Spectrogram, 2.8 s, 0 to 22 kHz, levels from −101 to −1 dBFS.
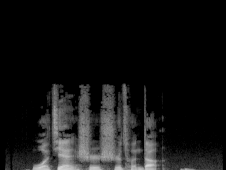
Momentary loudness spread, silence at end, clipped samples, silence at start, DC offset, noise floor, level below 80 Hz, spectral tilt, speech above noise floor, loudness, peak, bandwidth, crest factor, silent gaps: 8 LU; 0.45 s; under 0.1%; 0.4 s; under 0.1%; -49 dBFS; -44 dBFS; -5.5 dB/octave; 22 dB; -28 LUFS; -10 dBFS; 11.5 kHz; 20 dB; none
